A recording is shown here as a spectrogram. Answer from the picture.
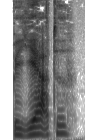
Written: behjertet

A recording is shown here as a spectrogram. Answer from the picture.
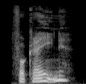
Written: forgrene

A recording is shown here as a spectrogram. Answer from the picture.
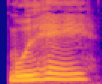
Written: modhage

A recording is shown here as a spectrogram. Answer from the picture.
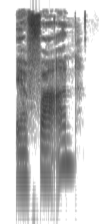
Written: erfaren

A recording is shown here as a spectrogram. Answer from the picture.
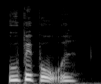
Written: ubeboet

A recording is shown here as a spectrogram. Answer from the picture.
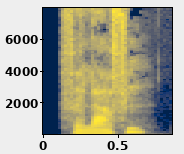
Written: falafel

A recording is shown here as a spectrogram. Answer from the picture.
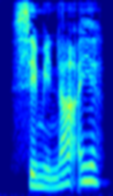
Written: seminarium

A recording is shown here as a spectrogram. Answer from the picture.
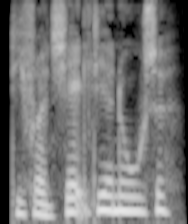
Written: differentialdiagnose

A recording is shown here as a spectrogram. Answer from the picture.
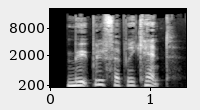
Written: møbelfabrikant

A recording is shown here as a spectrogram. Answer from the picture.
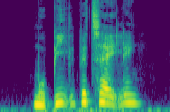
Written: mobilbetaling

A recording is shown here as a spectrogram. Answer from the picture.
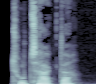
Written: totakter

